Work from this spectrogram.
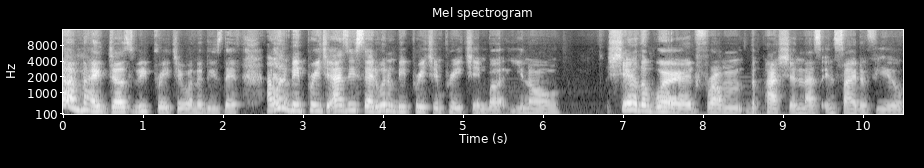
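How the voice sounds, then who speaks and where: A soft-spoken woman, calm in tone, with lively intonation. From Jamaica. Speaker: YouTube creator. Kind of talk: casual chat.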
